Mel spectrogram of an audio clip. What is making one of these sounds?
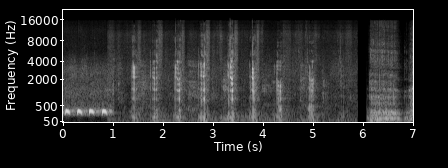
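A pig slurps and laps water.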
